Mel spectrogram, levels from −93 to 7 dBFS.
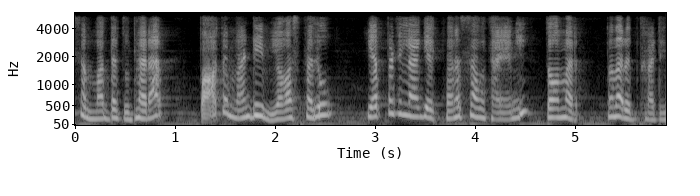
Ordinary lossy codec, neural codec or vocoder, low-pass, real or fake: none; codec, 24 kHz, 1 kbps, SNAC; 5.4 kHz; fake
